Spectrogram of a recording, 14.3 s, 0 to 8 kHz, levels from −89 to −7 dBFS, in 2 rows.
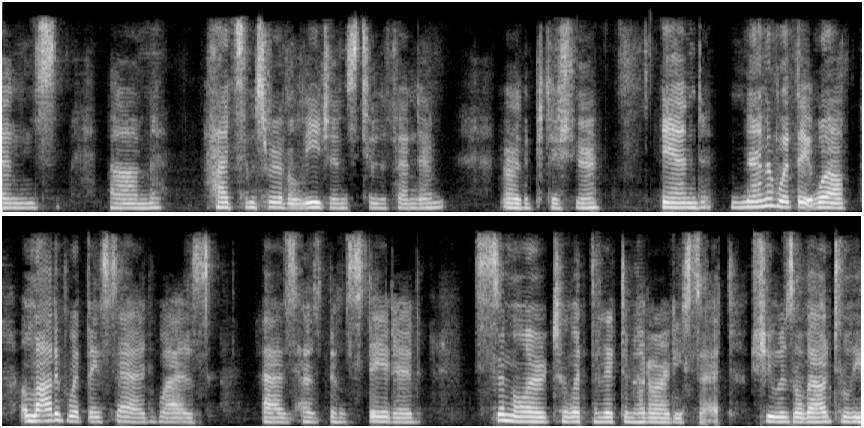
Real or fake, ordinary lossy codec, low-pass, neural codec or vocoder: fake; AAC, 48 kbps; 7.2 kHz; codec, 44.1 kHz, 3.4 kbps, Pupu-Codec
